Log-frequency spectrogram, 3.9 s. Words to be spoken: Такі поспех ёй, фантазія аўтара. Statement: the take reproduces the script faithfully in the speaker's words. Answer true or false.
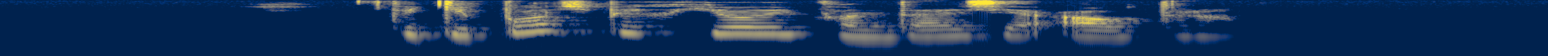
true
